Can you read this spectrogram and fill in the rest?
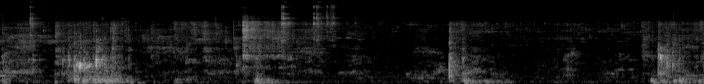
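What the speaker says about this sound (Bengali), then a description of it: "তো একটা বোলে জল নিয়েছি বাটিগুলো আমি জলে কিছুক্ষণ ভিজিয়ে রেখে তারপরে আমি বাদবাকি কাজগুলো করব" Small bowls are set down into a bowl of water to soak, giving a run of soft clinks, splashes and watery sloshes, close and fairly quiet, with pauses between.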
